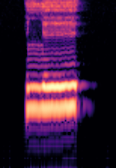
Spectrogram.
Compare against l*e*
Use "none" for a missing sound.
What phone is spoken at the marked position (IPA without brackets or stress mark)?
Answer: e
